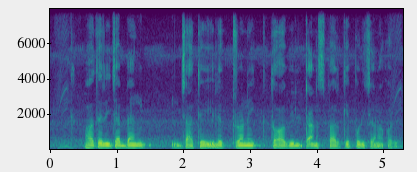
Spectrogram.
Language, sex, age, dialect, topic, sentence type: Bengali, male, 18-24, Standard Colloquial, banking, statement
